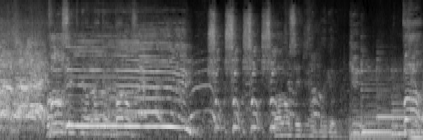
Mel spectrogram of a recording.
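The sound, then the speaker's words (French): A concert crowd in Paris shouts back and forth with an amplified voice in a call-and-response chant: the voice calls "Paris" and the crowd answers "demain j'arrête". Loud and echoing, with a long held shout early on and dense crowd noise throughout. “Vous êtes chaud quoi donc au moment où je vous dis Paris, vous allez me dire demain j'arrête.”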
